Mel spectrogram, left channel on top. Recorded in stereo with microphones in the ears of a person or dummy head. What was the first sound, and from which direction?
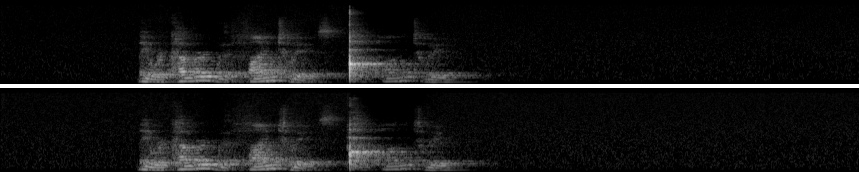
A man speaking, 55° left (ahead or behind).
